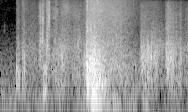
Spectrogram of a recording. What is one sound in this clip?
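A figure lands with a heavy thud in snow.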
